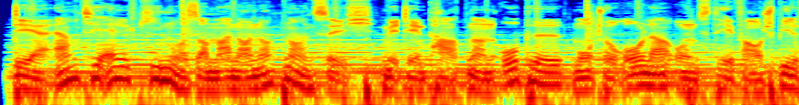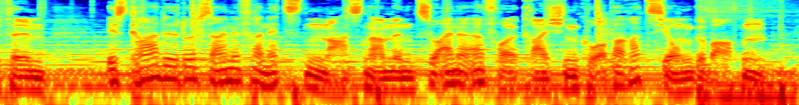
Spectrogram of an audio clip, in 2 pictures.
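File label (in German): deutsch, männlich; Telefonansagen; Sprecher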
